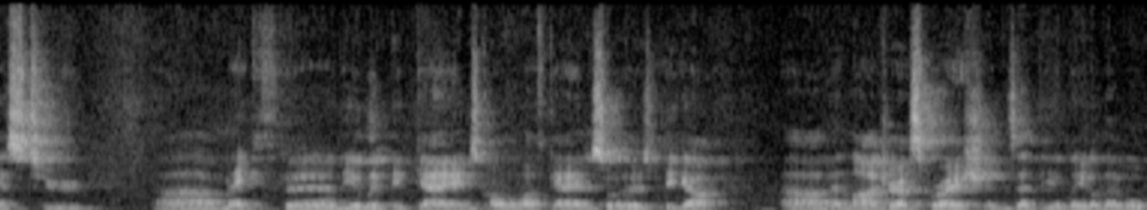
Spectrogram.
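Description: There is noticeable background noise as a man talks with an Australian accent. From Ballarat, Victoria, Australia. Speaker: sprinter. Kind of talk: panel Q&A. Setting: stage with audience.

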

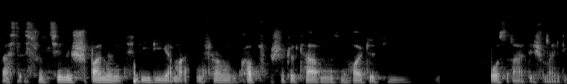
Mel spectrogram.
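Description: A man's loudness swings widely as he keeps a moderate pace. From Rhineland, near Cologne. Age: 50s. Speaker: mindset and motivation coach. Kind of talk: interview.

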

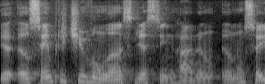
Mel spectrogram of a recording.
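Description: His tone is dark and mellow. The man keeps to a moderate pace. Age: 20s. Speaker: podcast guest. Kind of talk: casual chat.

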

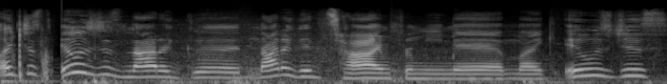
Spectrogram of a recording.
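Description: Against noticeable background noise, a woman speaks at a fairly slow pace, her pitch swinging very widely. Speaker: podcast host, childcare worker. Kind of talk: casual solo podcast talk. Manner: casual, conversational.

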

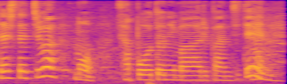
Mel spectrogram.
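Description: A woman is heard with noticeable background noise behind her. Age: 50s. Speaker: community volunteer leader. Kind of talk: casual interview.

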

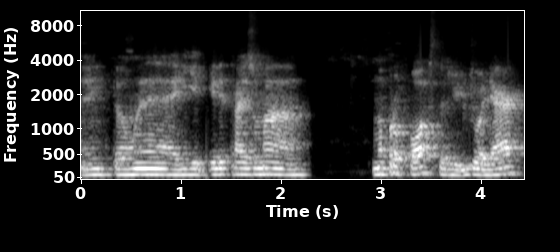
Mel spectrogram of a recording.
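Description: In a room with audible echo, a man speaks in a fairly low, flat, monotone voice. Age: 30s. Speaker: psychologist. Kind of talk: casual chat.

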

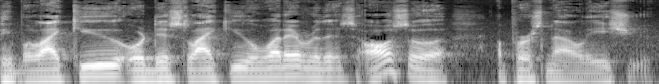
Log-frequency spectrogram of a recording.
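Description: Against noticeable background noise, a man speaks at a moderate pace with fairly low pitch and ordinary pitch variation. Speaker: podcast host talking about personality types. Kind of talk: casual monologue. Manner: halting, many fillers.

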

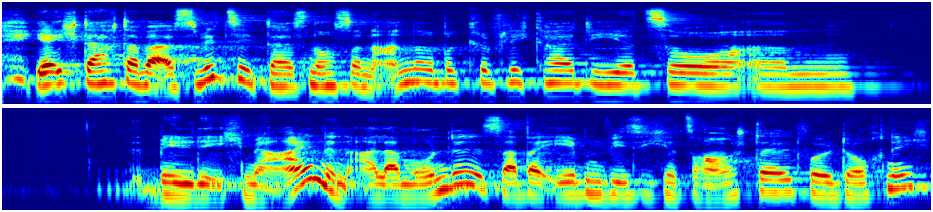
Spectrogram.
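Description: A woman's dark, mellow tone at medium pitch, with lively intonation and a slight Baden accent. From southwest Germany, near Freiburg. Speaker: actress and cabaret performer. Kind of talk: casual chat. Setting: make-up styling session.

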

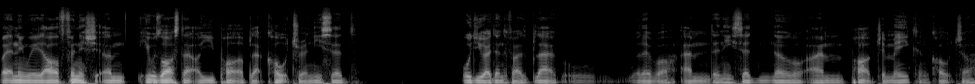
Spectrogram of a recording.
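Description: A man with a London accent speaks at a very deep, low pitch and a fairly quick pace. His intonation is monotone and flat on a very clean recording with a silent background. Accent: London English, multicultural London. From London, England (Sierra Leonean heritage). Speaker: podcast co-host. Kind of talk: casual chat.

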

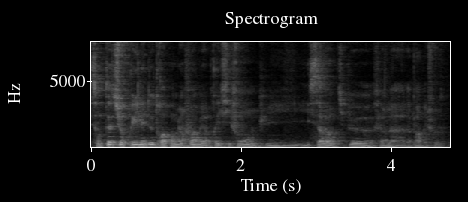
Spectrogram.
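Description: Amid noticeable background noise and audible room echo, a man of medium pitch speaks with fairly even intonation. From France, raised in Paris. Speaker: real estate photographer. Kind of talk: interview. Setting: studio.

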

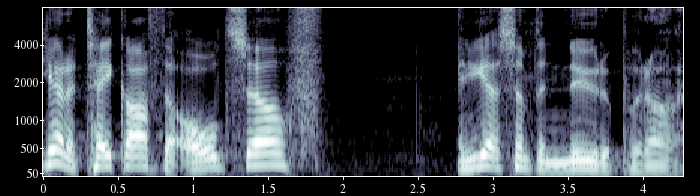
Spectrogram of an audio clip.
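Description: The recording is very clean with a silent background. A man speaks at a moderate pace with lively intonation. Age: 50s. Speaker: pastor. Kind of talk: sermon. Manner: halting.

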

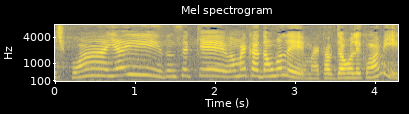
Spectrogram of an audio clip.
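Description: A woman speaks at a moderate pace with a high pitch and lively intonation. Background noise is noticeable. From São Paulo state interior, Brazil (Jaguariúna/Holambra). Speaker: podcast guest. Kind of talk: casual chat.

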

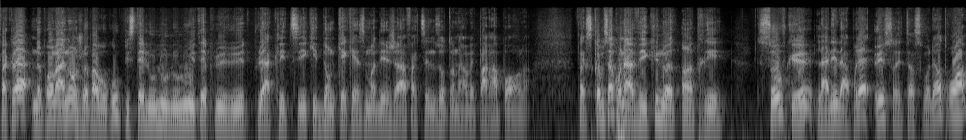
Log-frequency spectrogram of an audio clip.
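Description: A man's medium-pitched, unremarkable speaking voice at a fairly quick pace, with ordinary pitch variation, on a very clean recording with a silent background. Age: 30s. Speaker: basketball coach and former player. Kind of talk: casual chat.

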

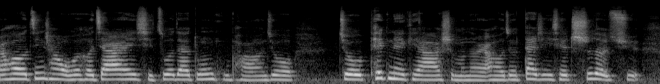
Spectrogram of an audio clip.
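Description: Her voice has a dark, mellow tone and a fairly high pitch. This woman's intonation stays fairly even. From Wuhan, China. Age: young. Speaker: high school graduate. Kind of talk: casual interview. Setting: remote call. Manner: hesitant, many fillers.

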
